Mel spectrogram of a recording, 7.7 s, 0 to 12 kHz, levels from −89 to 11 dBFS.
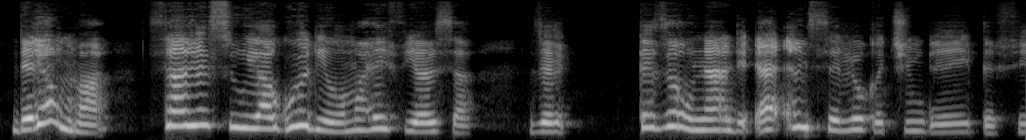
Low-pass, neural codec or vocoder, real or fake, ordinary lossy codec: none; codec, 24 kHz, 1 kbps, SNAC; fake; none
